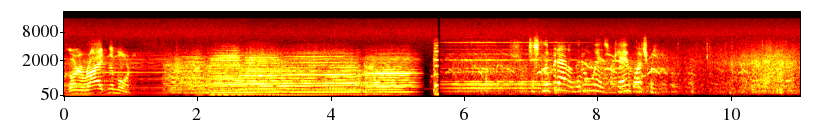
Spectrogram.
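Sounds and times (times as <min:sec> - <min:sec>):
brass transition music chord: 0:00.3 - 0:07.1
quiet steady tone: 0:03.9 - 0:09.9.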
